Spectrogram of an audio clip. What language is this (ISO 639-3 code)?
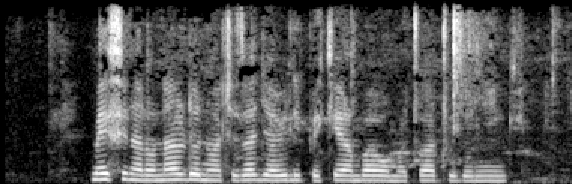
swa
